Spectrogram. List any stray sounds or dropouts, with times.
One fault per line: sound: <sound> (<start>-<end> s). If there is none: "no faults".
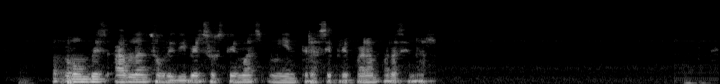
no faults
